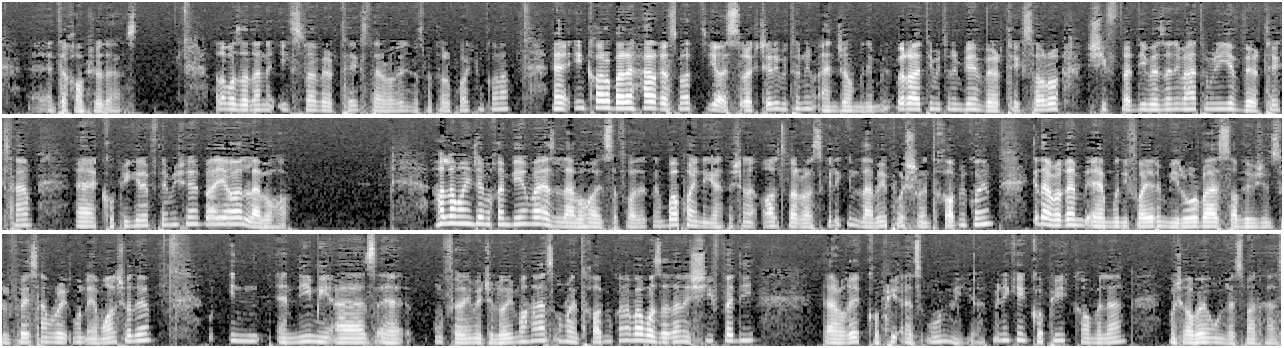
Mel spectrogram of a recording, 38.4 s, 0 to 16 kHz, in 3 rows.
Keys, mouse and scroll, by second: 1.7 x, 3.0 click, 3.5-5.4 middle drag, 5.4 ctrl+Tab, 5.9 click, 6.5 right click, 7.5 middle click, 8.1-10.9 shift+middle drag, 10.9 shift+d, 11.2 right click, 11.8-14.2 drag, 14.2 x, 14.7 click, 15.4 right click, 20.6 alt+right click, 23.0-24.8 scroll down 1, 26.4 middle click, 29.3-31.6 shift+middle drag, 32.1 shift+middle click, 33.4 shift+d, 33.7 right click, 34.8 click, 36.0 scroll down 1, 36.2-38.3 middle drag.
